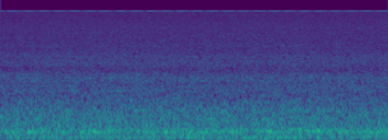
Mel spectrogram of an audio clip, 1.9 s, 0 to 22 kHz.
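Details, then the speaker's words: Hybrid propane furnace/heat pump back in stage one heat: once supply air cools to 90°F, heat pump restarts and fan ramps up as Y energizes; steady even low hum of fan and compressor, no knocks, rattles or squeals; normal. "there's the heat pump and now you can hear the fan ramping up because the Y energized to the heat pump and to the furnace control board"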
